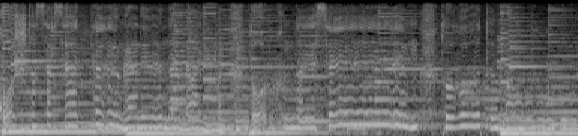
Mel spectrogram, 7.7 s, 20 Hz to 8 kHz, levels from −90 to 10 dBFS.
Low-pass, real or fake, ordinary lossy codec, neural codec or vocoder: 7.2 kHz; real; none; none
